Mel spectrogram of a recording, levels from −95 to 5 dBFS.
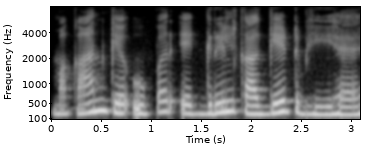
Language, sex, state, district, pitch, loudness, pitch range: Hindi, female, Jharkhand, Garhwa, 230 Hz, -14 LUFS, 215-265 Hz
